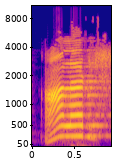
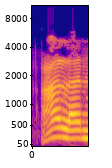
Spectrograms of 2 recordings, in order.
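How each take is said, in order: First: The nose is pinched, so the n sounds blocked. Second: The n hums through the nose for two beats. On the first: "coba kita tutup hidung" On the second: "ini yang dua harokat"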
